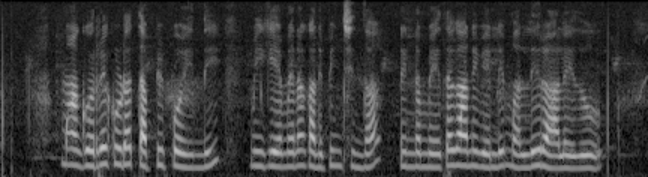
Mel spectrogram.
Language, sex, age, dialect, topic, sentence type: Telugu, female, 25-30, Telangana, agriculture, statement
